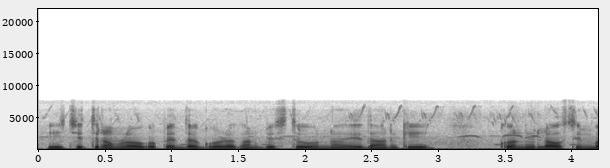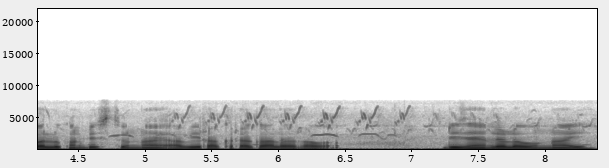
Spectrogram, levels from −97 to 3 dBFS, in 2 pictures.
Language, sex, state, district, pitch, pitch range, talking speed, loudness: Telugu, male, Telangana, Mahabubabad, 105 Hz, 105-110 Hz, 120 wpm, -18 LUFS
